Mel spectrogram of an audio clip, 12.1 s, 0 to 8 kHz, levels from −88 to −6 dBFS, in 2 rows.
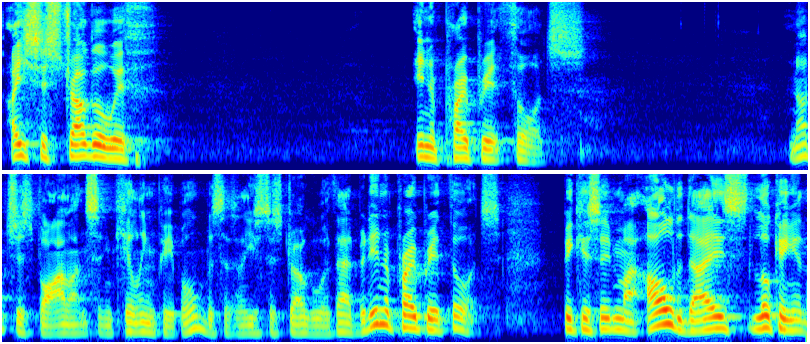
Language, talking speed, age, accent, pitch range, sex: English, 150 wpm, 40-59, Australian, 125-165 Hz, male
